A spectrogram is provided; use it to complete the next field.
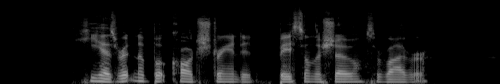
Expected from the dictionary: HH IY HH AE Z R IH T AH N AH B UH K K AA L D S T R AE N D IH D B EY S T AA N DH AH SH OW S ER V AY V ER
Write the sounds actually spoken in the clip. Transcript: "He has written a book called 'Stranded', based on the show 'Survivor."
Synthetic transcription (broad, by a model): HH IY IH Z R IH T N AH B UH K K AA D S T R AE N D IH D B EY S T N DH AH SH OW S ER V AY V ER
